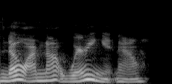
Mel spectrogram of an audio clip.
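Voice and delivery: ordinary talk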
